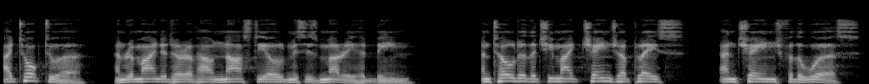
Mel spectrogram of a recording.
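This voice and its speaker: A man's voice: medium pitch, normal speed, fairly bright tone, pitched above the performer's own voice, close to an everyday voice. A man voicing a fretful young wife who chatters in old-fashioned, gossipy domestic speech in an audiobook.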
